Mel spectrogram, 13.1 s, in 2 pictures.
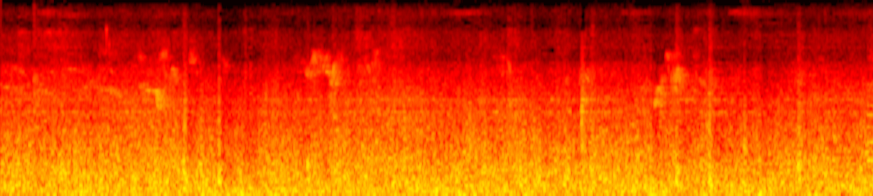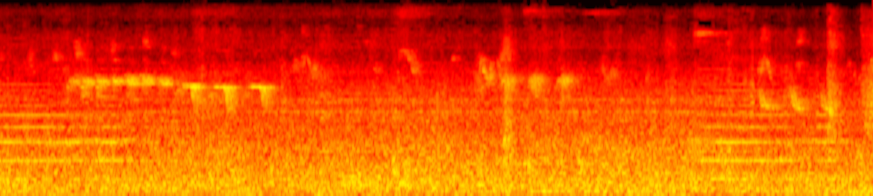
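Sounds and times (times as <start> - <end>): train wheels on track: 0.0 - 13.0
train horn: 6.5 - 7.8, 11.7 - 13.0.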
